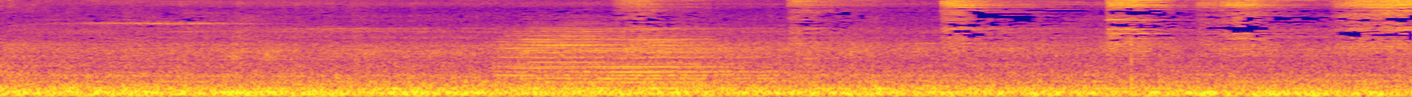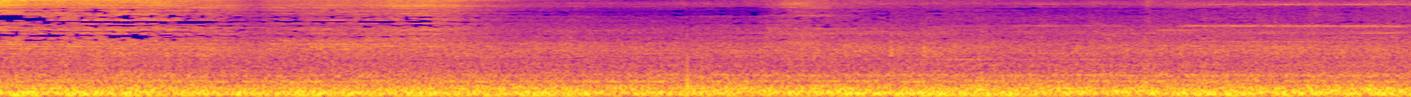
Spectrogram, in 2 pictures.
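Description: BNSF double-stack intermodal freight train rolling past, its wheels on the rail making a steady rumble. The locomotive's air horn sounds one blast about three seconds in.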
